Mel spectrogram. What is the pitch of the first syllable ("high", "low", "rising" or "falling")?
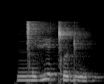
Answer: low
